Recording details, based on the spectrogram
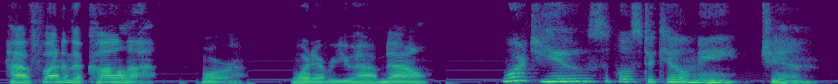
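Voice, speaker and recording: Game lead: battle-hardened alien queen, low husky register, dry sarcasm, absolute command, music bed. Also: lively intonation, unhurried, a little mellow. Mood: gloating, taunting. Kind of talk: video game character acting.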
